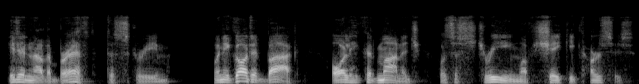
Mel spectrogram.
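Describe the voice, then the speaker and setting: A man narrating an audiobook in a dramatic, expressive way. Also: low-pitched, a little slow, no room sound, clean studio sound.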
